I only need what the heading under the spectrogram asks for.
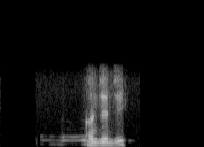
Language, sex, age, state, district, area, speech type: Dogri, male, 45-60, Jammu and Kashmir, Jammu, rural, conversation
